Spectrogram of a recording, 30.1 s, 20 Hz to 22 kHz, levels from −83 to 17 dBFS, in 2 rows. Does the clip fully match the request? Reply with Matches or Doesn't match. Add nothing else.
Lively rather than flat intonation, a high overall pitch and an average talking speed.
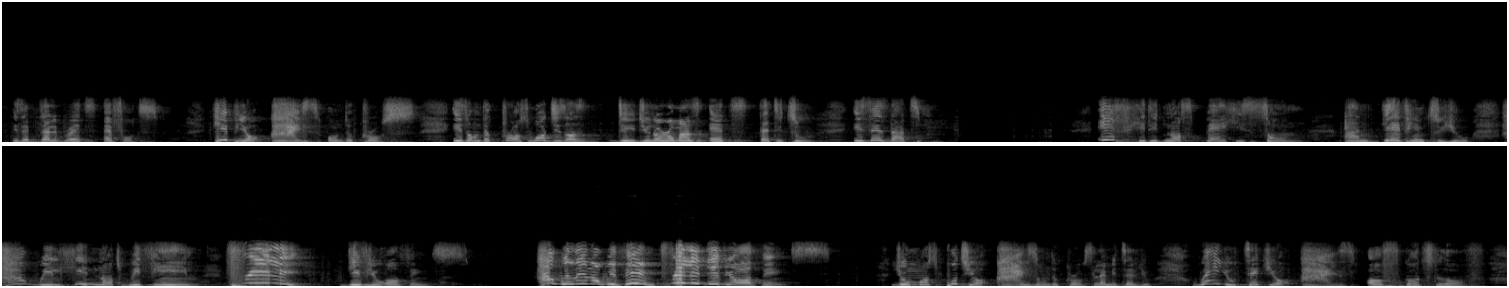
Matches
